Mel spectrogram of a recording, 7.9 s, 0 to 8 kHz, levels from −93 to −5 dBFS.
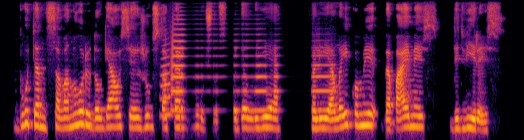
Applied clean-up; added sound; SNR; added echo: neural mask model RNNoise.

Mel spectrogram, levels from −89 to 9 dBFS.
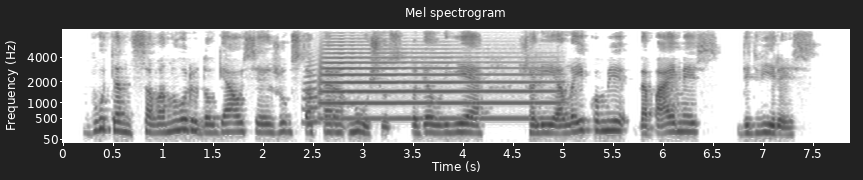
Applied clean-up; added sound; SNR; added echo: none; Trumpet; 1 dB; none.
